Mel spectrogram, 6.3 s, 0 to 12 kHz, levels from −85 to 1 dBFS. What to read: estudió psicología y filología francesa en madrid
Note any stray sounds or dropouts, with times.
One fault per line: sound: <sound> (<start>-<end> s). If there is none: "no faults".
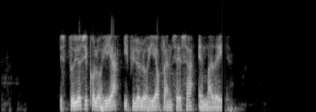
sound: dropout (4.4-4.5 s)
